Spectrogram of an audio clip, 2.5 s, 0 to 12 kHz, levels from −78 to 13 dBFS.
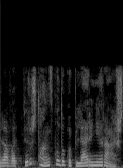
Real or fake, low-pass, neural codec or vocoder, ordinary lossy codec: real; 7.2 kHz; none; AAC, 32 kbps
